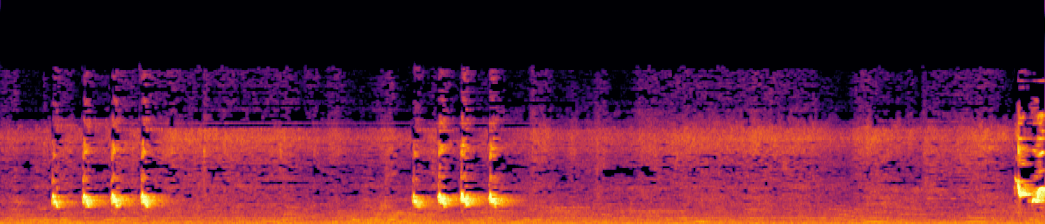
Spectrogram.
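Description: Sooty-headed bulbul singing two quick bursts of four bright, bubbly notes a few seconds apart, then one higher note, over a faint steady high hiss.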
